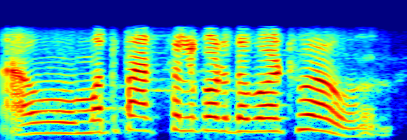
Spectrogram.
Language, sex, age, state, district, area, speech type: Odia, female, 45-60, Odisha, Angul, rural, conversation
